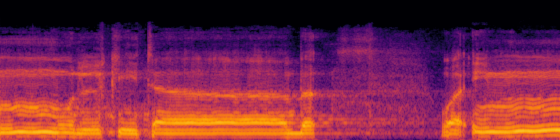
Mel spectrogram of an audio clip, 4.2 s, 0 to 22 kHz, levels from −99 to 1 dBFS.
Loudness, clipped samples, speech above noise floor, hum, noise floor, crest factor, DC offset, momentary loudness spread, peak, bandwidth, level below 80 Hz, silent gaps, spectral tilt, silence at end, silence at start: -19 LUFS; under 0.1%; 25 dB; none; -43 dBFS; 10 dB; under 0.1%; 9 LU; -10 dBFS; 8.8 kHz; -52 dBFS; none; -8 dB/octave; 0 s; 0 s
